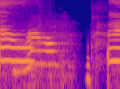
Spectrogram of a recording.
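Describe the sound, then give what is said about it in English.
A person voices two drawn-out, cat-like meows, the first long with a rising and falling pitch, then a brief pause before a second begins. Fairly loud, with no other sounds. “Meow. Meow. We love cats here on the show.”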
